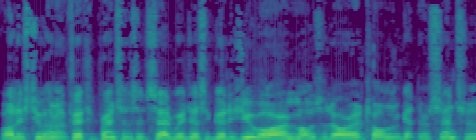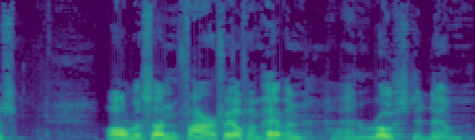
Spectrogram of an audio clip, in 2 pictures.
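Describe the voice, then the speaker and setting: A man preaching a sermon, moving from hushed storytelling to loud, impassioned peaks. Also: mid-range voice, normal speed.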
